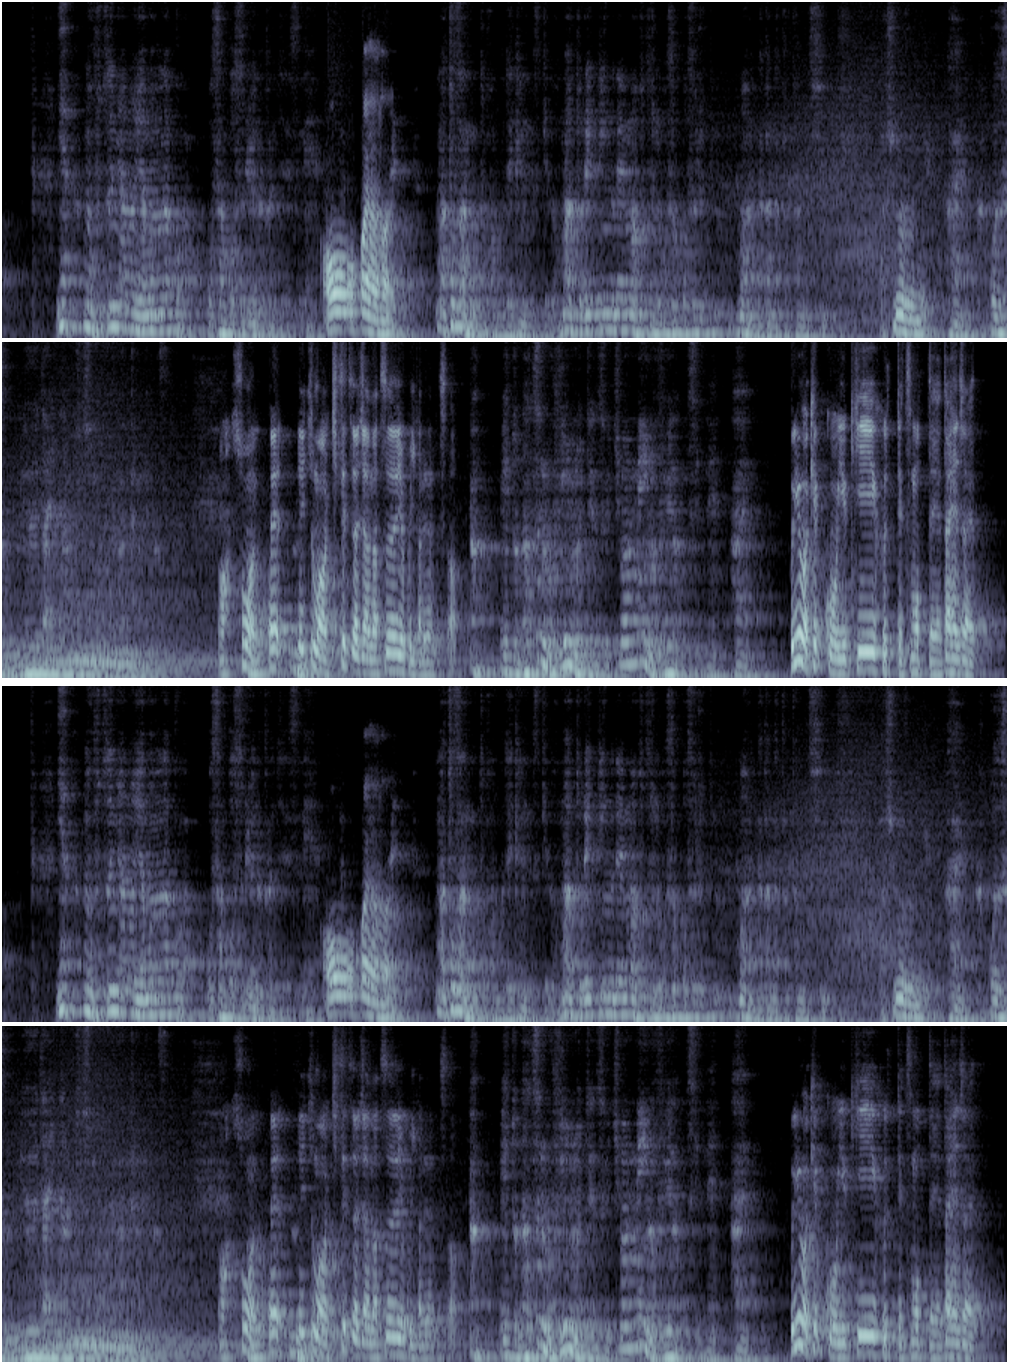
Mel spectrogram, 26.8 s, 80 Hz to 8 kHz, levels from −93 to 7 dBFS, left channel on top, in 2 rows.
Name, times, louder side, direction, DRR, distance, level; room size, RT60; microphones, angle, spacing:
voice 1, 0.5-4.2 5.1-5.3 5.8-12.1 12.6-15.5 16.0-16.4 16.7-16.8 17.2-17.5 19.6-23.4, equal, 60° right, -2 dB, 1.9 m, -32 dB
voice 2, 4.3-5.3 11.9-12.4 16.3-19.5 23.9-26.4, left 4 dB, 45° left, 11 dB, 0.5 m, -24 dB
Car passing by / Truck, 10.2-23.9, right 1 dB, 10° right, 0.5 m, -41 dB
18.0 x 7.3 x 2.6 m, 1.3 s
head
